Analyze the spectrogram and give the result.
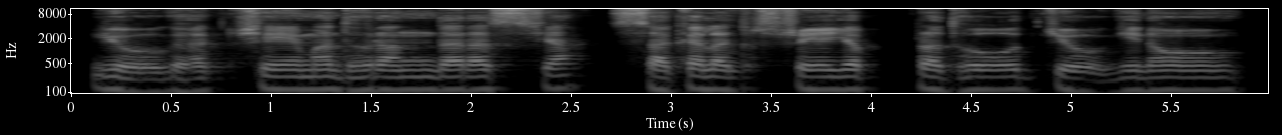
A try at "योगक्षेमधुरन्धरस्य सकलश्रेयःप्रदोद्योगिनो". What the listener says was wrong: Yeah, just one thing. Try not to say pradhodyogino. Try to say pradodyogino. Just try not to say pradhodyogino, like prado.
